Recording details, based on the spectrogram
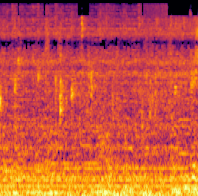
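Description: Water runs steadily from a kitchen faucet while vegetables are rinsed, a soft continuous splashing stream at close range with no talking.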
